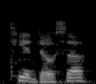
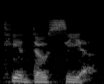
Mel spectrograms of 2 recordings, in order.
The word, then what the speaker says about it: Teodosia: So, Teadosa, you know, Tia, I keep mispronouncing it. It's Teodosia. Teodosia.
